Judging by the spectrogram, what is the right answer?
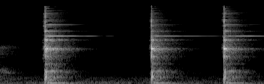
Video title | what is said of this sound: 1/2 VW Build - Crankshaft Comparison CORRECTION! | more of a thud but it still has a ring to it depending on where you tap it it's got a nice ring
